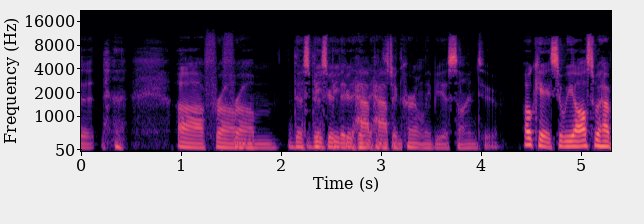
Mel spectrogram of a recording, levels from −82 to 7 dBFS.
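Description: From 1.42 to 3.22 s a doubled audio track appears: an equally loud copy trails by about a fifth of a second, likely a second capture path. Unlike an echo, it has no decay and starts and stops abruptly.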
